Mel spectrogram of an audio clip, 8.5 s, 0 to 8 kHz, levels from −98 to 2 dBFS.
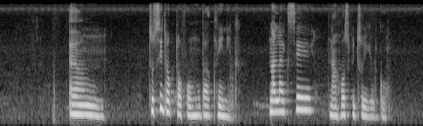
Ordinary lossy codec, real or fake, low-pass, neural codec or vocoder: none; real; 7.2 kHz; none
